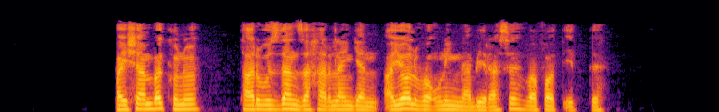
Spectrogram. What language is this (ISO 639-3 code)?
uzb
